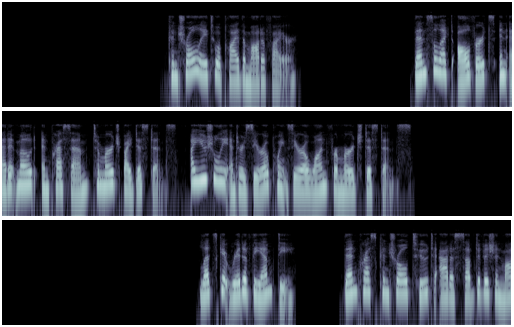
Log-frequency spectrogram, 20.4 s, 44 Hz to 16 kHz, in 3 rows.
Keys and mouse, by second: 0.0 Tab, 2.2 ctrl+a, 5.0 Tab, 5.7 a, 7.0 m, 9.4 drag, 10.0-11.7 drag, 14.0 Tab, 15.1 click, 16.5 Delete, 17.0 click, 18.3 ctrl+2, 19.0 click, 19.7-20.3 right drag.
